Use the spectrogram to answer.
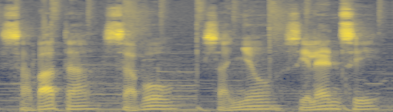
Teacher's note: la ese sorda, la que suena como una serpiente. Este sonido se representa mayoritariamente con una ese.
